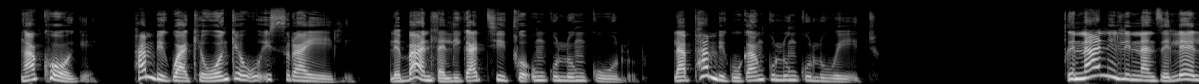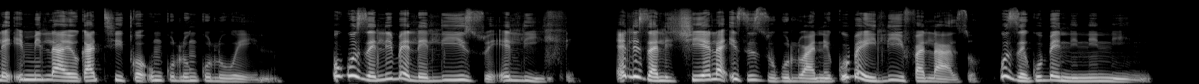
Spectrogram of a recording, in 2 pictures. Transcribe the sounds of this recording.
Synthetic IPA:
ŋakʰɔːɣɛ̰ | pʰambʱiɣwakʰɛwɔŋkʼɛuisrajeli | lɛβand͡ɮʱaliɣatʰiǁɔʔuŋkʼuluŋkʼulṵ | lapʰambʱiɣuɣaŋkʼuluŋkʼuluweːtʰu̥ | ɡ͡ǀʱinanilinand͡zʱɛlɛlɛʔimilajɔɣatʰiǁɔʔuŋkʼuluŋkʼuluweːnu | uɣuzɛliβɛlelizwɛ̰ʔeliːɬɛ | elizalit͡ʃʼijɛlaʔizizuɣulwanɛɣuβɛjilifala̰zɔ̰ | ɣuzɛɣuβɛnininiːni

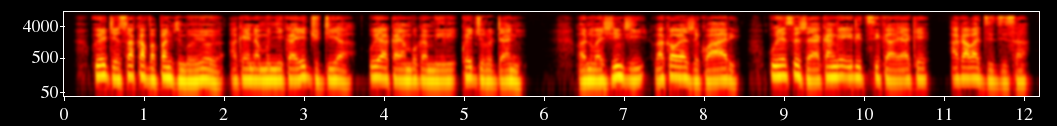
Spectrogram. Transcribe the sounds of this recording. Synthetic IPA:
uje̞d͡ʒe̞suakab͡vapanʐimbo̞ijo̞ːjo̞akae̞ndamuɲikaje̞d͡ʒudʱia | uje̞akajambuk̬amiɾikwe̞d͡ʒo̞ɾo̞dʱaːni | ʋan̤uʋaʒind͡ʒiʋakaujaʐe̞kwaːɾi | uje̞se̞ʐajakaŋɡe̞iɾit͡sikajake̞ | akaʋad͡zid͡ziːsa

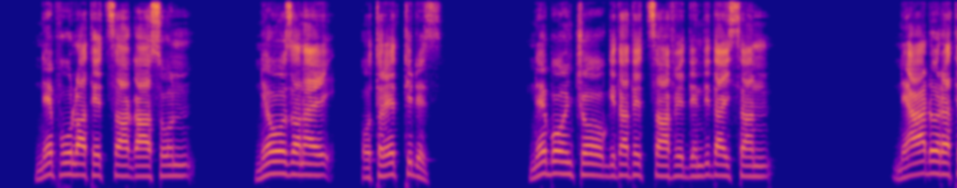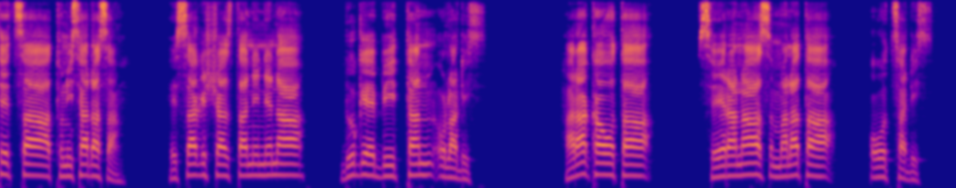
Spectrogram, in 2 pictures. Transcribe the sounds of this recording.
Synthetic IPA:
nɛpuːlɐt̪ɛt͡sːaːɡaːsɔnː | ɛwɔzɐnɐj | ɔt̪ɔɾɛt̪ːɪd̪ɛs | nɛbɔnt͡ʃːɔɡɪt̪ɐt̪ɛt͡sːaːfɛd̪ɛnd̪ɪd̪ɐjsːɐn | ɛaːɗɔɛɾɐt̪ɛt͡sːaːt̪ʊnɪsɐd̪ɐsɐ̰ | hɛsːɐɡɪʃːɐst̪ɐnɪnɛna | d̪ʊɡɛbiːt̪ːɐnɔlɐd̪ɪs | hɐɾɐkɐwɔt̪ɐ | se̞ːɾɐnaːsmɐlɐt̪ɐ | o̞ːt͡sːɐd̪ɪs

